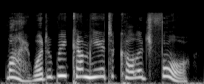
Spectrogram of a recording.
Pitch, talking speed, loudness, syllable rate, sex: 290 Hz, 265 wpm, -15 LUFS, 6.8 syllables/s, female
